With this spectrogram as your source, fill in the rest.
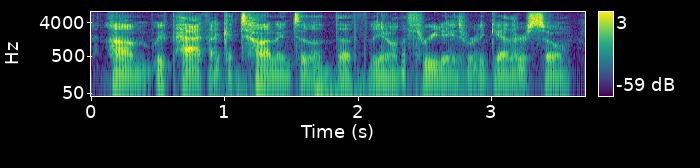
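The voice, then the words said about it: Hoarse, strained, tired voice. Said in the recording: “I'm like losing my voice... completely worn out and beat”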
